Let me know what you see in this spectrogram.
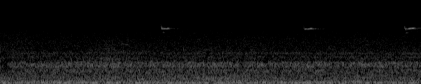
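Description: Four brief, high, thin bird call notes, spaced about a second to a second and a half apart, over a steady low background hum of outdoor noise.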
